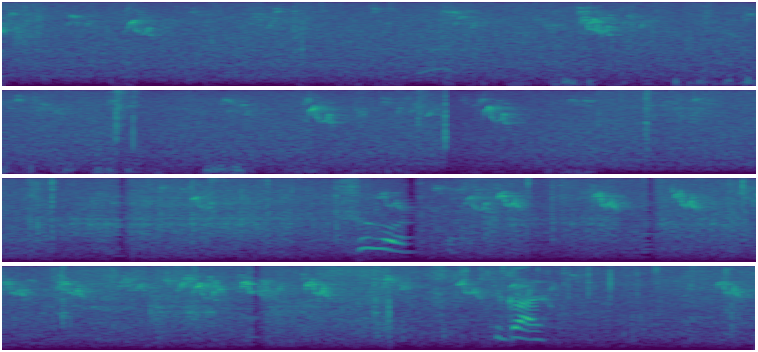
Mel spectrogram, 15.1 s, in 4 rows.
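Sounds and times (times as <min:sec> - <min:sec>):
small bird chirping: 0:09.4 - 0:15.0.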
